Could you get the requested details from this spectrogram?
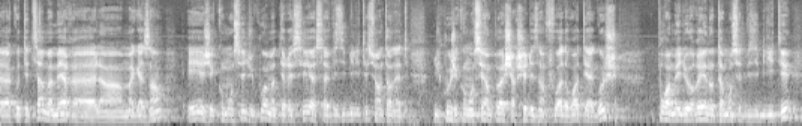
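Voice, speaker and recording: A man talks at a very fast pace with ordinary pitch variation. Noticeable background noise and audible room echo fill the recording. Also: medium pitch for a man. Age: 20s. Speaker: SEO specialist and student. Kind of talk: interview. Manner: hesitant, many fillers.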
